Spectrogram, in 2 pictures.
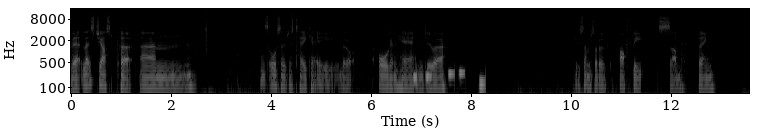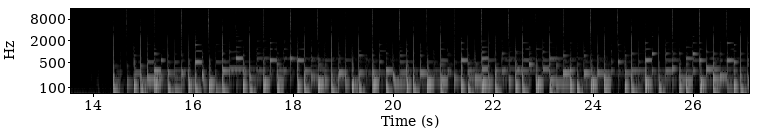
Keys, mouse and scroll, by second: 2.9-4.4 typing, 4.2 Return, 7.1 Up, 7.2 Up, 7.4 Up, 7.5 Up, 7.7 Up, 8.1 shift+Down, 8.7 Right, 9.2 Right, 9.5 Right, 9.9 super+d, 10.1 Right, 10.2 super+d, 10.2 Right, 10.4 Right, 14.4 space.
